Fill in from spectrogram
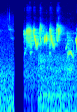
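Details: A garden warbler singing hidden inside the canopy in open woodland gives a fast, even, mellow warble that runs on for about a second after a brief silence, with faint background hiss.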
